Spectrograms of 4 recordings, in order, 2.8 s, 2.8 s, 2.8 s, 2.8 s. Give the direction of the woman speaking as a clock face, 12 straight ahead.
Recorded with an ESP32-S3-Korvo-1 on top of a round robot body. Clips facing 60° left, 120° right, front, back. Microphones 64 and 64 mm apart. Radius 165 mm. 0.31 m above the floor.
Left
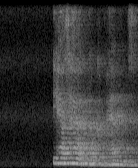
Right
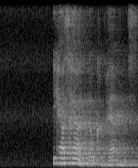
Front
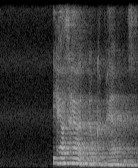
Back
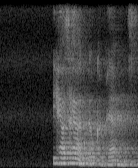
3 o'clock.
